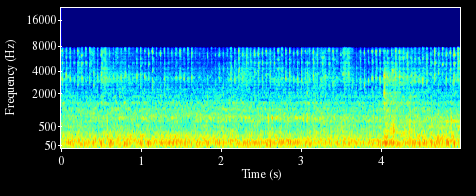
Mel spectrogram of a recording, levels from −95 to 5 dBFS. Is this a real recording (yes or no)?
no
